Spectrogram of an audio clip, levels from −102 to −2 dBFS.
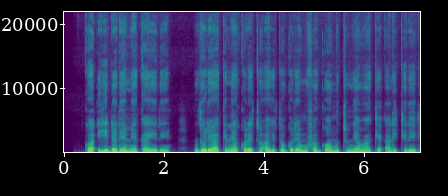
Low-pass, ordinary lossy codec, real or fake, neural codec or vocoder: none; none; real; none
